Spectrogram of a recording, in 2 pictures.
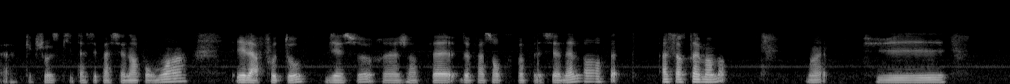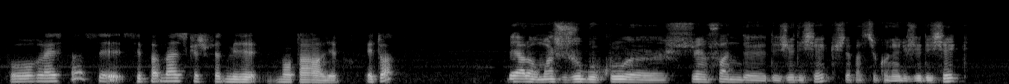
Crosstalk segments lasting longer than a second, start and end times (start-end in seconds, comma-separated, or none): none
